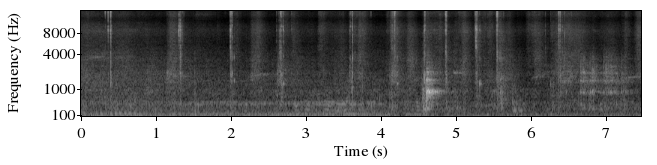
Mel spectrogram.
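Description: Close-up eating sounds of a man chewing rice noodles and a fried spring roll: a run of sharp, wet mouth clicks and crunches, with one louder mouth sound about four and a half seconds in.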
